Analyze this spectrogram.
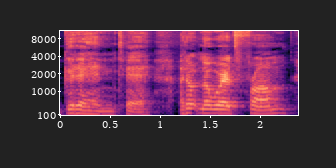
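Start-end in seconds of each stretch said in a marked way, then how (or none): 0.0-0.9 green tea with an open, Irish-Jamaican lilt; odd mixed accent. Shown as a demonstration. Host repeats his accidental accent for his co-host. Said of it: "you see what I did with my accent?".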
